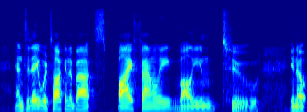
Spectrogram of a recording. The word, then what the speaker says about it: Spy × Family: today we're talking about spy family volume two you know my brain still wants to pronounce it spy x family but i'm really making an effort not to pronounce that x but uh but yeah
